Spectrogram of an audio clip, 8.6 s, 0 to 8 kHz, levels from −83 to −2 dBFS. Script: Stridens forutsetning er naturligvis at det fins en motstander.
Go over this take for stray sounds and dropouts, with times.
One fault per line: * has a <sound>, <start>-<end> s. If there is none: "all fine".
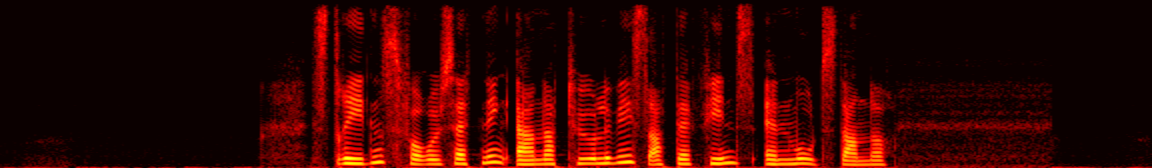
all fine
